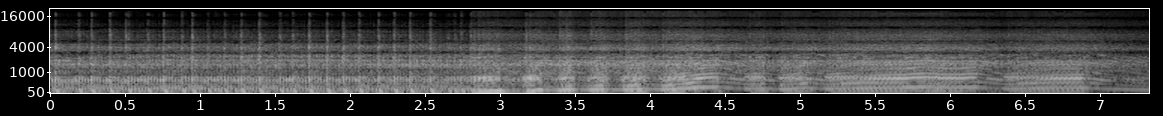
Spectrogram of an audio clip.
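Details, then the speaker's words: Stihl MS 500i fuel-injected chainsaw, start after priming and using decompression valve: crisp even idle popping, then clean smooth revs rising and falling; starts and runs normally. "starting up this still ms500 ey chainsaw in my opinion this is one of the best store still has ever produced and made"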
